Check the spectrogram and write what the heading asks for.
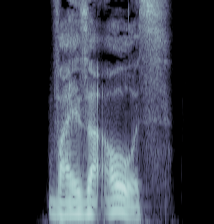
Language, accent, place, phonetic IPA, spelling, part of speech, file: German, Germany, Berlin, [ˌvaɪ̯zə ˈaʊ̯s], weise aus, verb, De-weise aus.ogg
- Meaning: inflection of ausweisen: 1. first-person singular present 2. first/third-person singular subjunctive I 3. singular imperative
